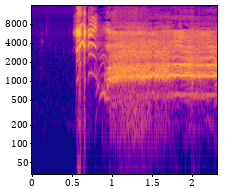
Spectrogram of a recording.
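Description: A person screaming as the small dog lunges at the white plush glove: a few short, sharp cries about half a second in, then one loud, high-pitched scream held at a steady pitch.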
